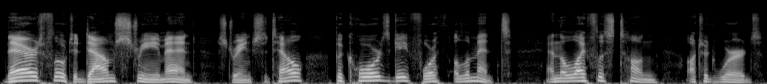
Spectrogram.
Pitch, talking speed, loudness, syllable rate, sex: 135 Hz, 165 wpm, -20 LUFS, 4.7 syllables/s, male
